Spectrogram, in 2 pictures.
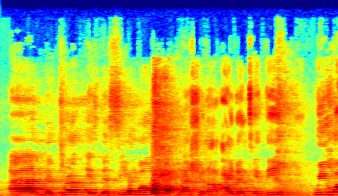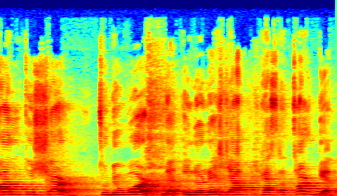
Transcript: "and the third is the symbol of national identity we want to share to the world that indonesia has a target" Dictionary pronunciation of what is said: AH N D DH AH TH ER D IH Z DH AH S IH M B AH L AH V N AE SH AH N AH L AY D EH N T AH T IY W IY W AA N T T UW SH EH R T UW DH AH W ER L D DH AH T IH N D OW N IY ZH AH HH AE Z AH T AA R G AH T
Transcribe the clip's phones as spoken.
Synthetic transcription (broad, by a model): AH N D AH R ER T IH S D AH S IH M B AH L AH F N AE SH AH N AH L AY D EH N T AH T IY W IY W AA N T T UW SH EH R T UW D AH W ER D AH T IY N D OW N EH SH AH HH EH S AH T AA R G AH T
